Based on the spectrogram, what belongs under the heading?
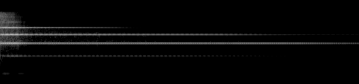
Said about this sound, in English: I also have my singing bowl. And my singing bowl, I always lose my thingy. So I have a scissors right now.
